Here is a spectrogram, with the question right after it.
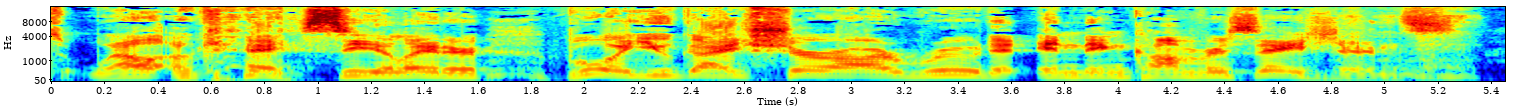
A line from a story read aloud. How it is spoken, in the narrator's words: Captain Bane yells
